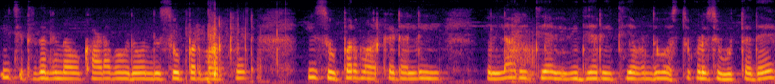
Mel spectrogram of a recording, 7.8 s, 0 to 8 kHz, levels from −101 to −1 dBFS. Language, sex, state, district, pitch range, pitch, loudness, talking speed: Kannada, female, Karnataka, Belgaum, 205-220 Hz, 210 Hz, -23 LUFS, 140 wpm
